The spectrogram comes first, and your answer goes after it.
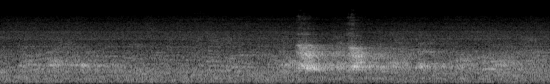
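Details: Standard poodle during the start of a show grooming spray-up; two short, harmonic barks about half a second apart stand out over a constant loud hissing noise that fills the whole recording.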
